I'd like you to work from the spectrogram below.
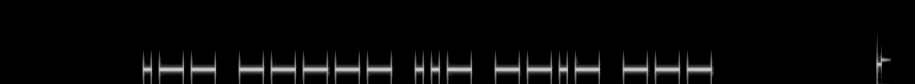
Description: Morse code, heard as a keyed tone, about 15 wpm, 700 Hz. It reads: W0UQO
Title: USA Call Signs Repeated 2x 15wpm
